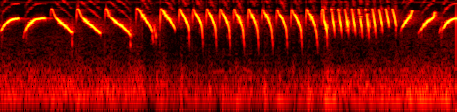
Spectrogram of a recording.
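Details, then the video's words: Belgian canary in daily singing practice, loud and fast: arched whistled notes falling in pitch, repeated about four times a second, speeding into a dense rapid trill before slower arched whistles return. "Shocking Canary Singing Progress"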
